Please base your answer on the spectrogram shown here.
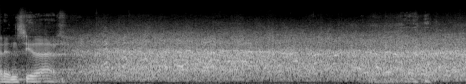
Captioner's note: audience laughing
